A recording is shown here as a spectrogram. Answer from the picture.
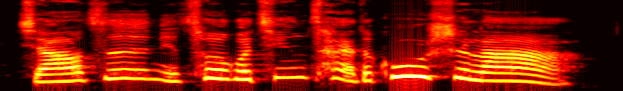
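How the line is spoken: Loud shout. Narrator (Chinese): 那只兔子 大声喊道

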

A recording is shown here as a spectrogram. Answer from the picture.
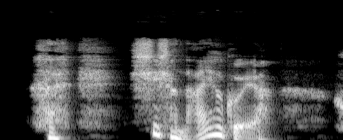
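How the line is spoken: Laughing. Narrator (Chinese): 我笑着说

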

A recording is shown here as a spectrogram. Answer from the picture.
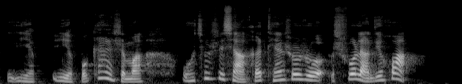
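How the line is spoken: Quiet, hesitant. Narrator (Chinese): 泡菜妹小声的说

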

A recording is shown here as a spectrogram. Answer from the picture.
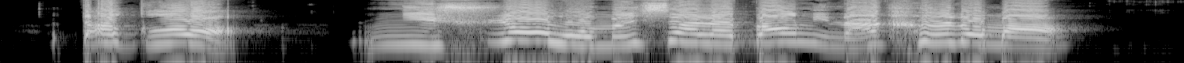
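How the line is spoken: Loud shout. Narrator (Chinese): 熊弟弟也大声叫道

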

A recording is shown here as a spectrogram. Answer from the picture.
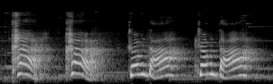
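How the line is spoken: Many voices shouting together. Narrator (Chinese): 全班同学喊成一片

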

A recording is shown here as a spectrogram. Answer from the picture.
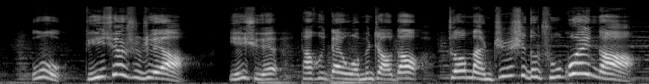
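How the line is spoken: Loud. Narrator (Chinese): 闹闹也大声说

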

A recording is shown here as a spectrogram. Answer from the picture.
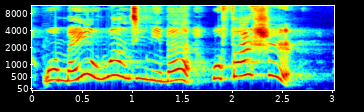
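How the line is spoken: Shouting. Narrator (Chinese): 艾希正好利用这个时间对他们叫喊

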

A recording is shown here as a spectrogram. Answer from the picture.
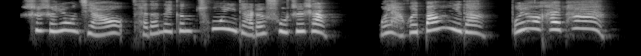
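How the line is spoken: Shouting. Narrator (Chinese): 两只松鼠大喊道

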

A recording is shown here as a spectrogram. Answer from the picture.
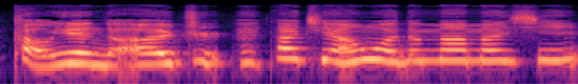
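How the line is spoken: Crying child. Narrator (Chinese): 小苹果哭着说

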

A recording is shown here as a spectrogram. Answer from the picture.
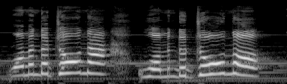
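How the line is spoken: Giggling. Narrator (Chinese): 小熊咯咯的笑了起来

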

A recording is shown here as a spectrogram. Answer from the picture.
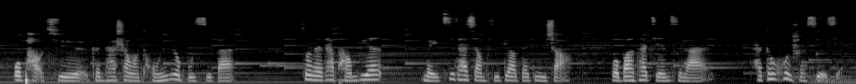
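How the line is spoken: Soft, reserved. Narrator (Chinese): 后桌矜持了一下，才轻声开口讲道

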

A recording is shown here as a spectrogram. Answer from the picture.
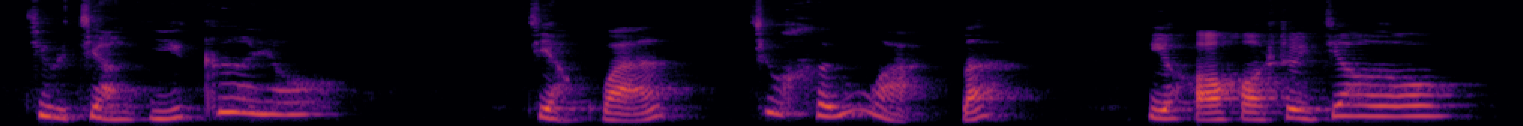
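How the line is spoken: Soft, gentle mother. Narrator (Chinese): 妈妈轻声地说

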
